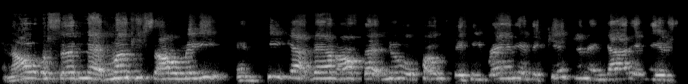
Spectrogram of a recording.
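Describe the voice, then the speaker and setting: A woman's voice: sits high, normal speed. An older woman with a Southern US accent telling folksy stories to an audience and laughing often. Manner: folksy storytelling, frequent laughs. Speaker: guest speaker. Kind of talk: anecdotal talk to an audience. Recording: roomy echo, distant mic, faint hiss.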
